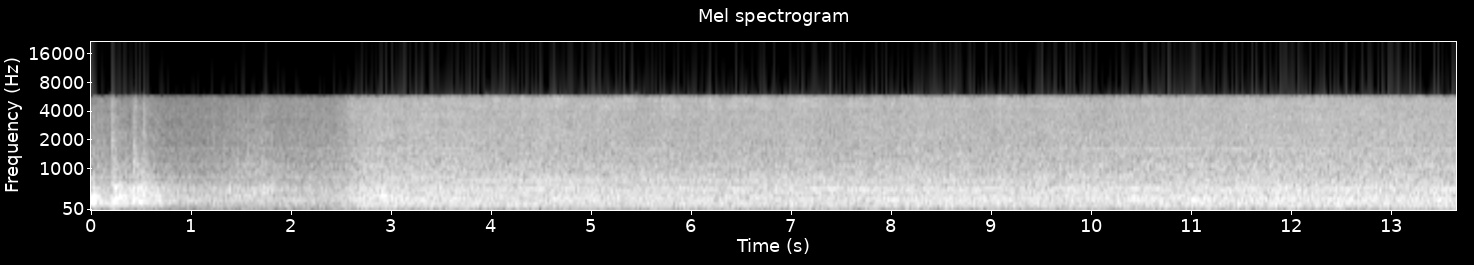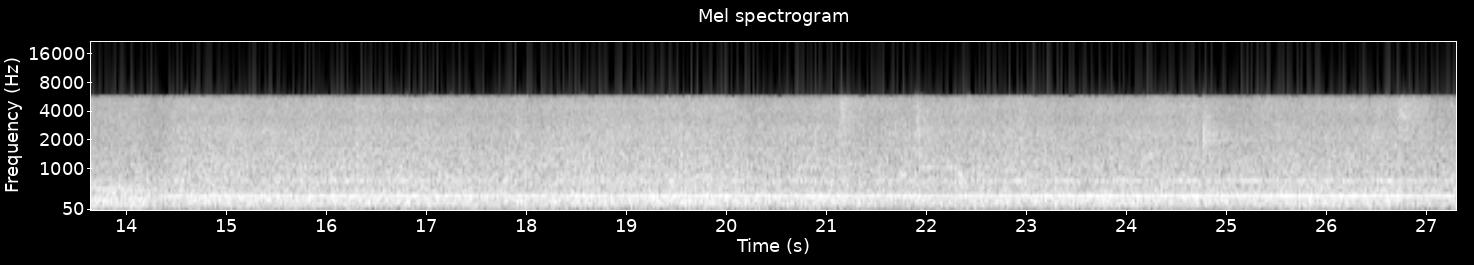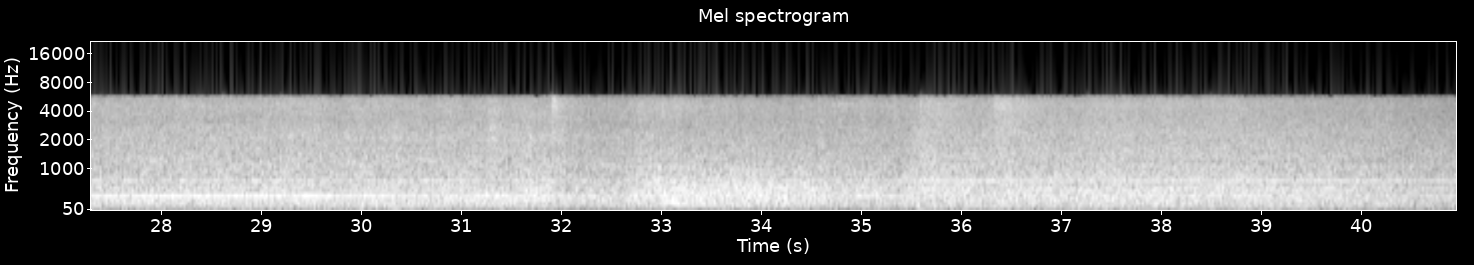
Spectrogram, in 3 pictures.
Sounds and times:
Pink noise: 0.0 - 40.9.

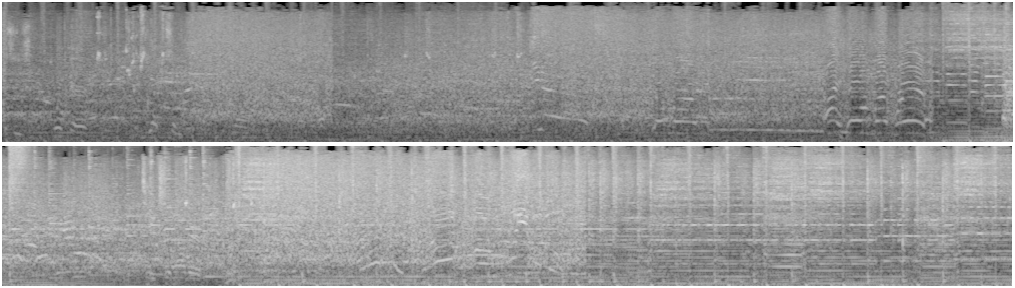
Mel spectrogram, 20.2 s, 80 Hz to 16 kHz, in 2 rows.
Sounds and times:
Music: 0.0 - 20.2
Speech: 6.5 - 9.3, 14.3 - 16.0.

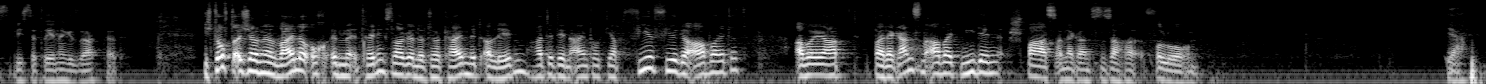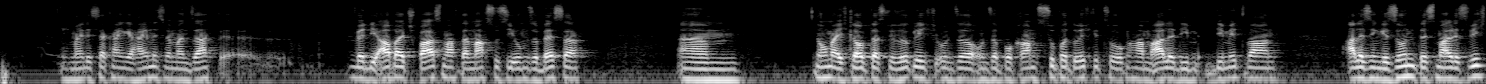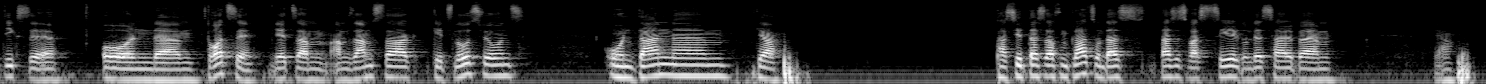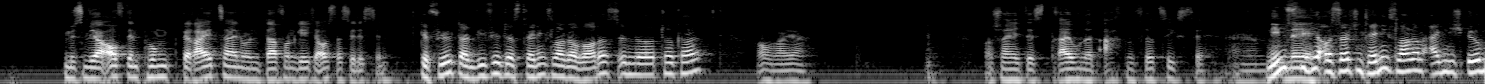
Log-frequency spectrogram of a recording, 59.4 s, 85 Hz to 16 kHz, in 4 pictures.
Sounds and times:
Speech: 0.0 - 1.3, 2.0 - 12.1, 14.4 - 20.8, 21.6 - 22.3, 23.0 - 27.7, 28.3 - 35.0, 35.8 - 37.7, 39.7 - 43.2, 44.0 - 44.5, 45.2 - 52.8, 54.4 - 59.4.

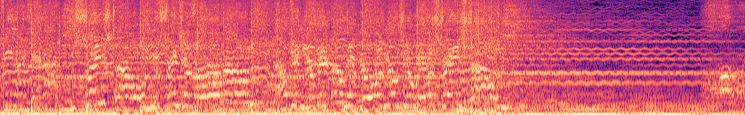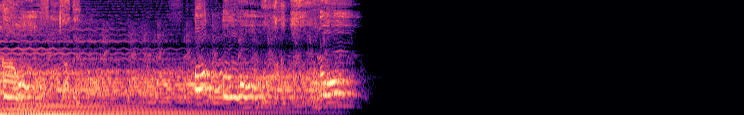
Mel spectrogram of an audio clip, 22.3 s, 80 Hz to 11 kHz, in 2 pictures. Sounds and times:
Music: 0.0 - 17.1
Speech: 10.5 - 12.6, 14.1 - 16.7.

